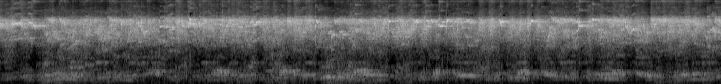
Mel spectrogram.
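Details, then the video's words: Lovebirds in a cheerful mood produce a dense, high, buzzing chatter of countless short chirps, with rhythmic low coos pulsing underneath throughout. "lovebirds singing & chirping sounds"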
